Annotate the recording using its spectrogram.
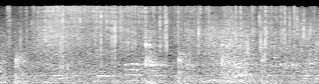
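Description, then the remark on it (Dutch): Duck fat sizzles steadily in a pan, a dense, crackling hiss with bright pops flickering through it, holding a fairly even loudness for the whole stretch, with no voices. “Ik begin nu wel echt van dat lekkere spekkige eendenvet eh, te ruiken.”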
